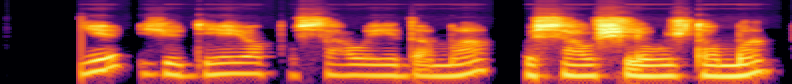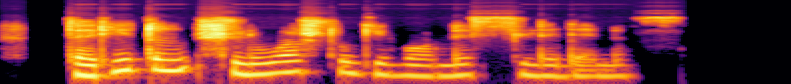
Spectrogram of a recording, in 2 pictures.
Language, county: Lithuanian, Utena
